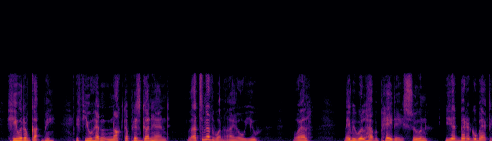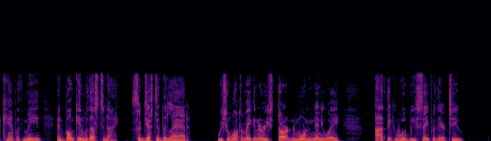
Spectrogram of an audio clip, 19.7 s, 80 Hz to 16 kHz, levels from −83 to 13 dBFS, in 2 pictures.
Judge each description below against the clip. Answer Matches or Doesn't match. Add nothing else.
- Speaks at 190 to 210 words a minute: Matches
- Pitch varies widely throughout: Matches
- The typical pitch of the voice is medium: Matches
